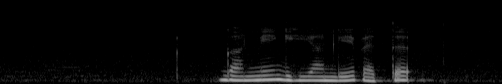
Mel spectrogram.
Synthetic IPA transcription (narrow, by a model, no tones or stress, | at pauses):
ɡanːeːɡiɦijanɡeːpæt̪ːə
